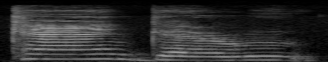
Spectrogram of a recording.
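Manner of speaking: kan-ga-roo drawn out slowly by syllable; slow syllable beats. Shown as a demonstration. Teacher tapping kangaroo out with the hand, slowly. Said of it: "do it with the hand first".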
